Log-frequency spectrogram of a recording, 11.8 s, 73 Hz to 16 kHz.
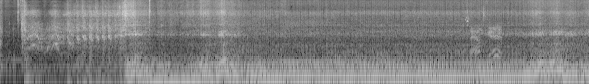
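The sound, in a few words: Chevrolet C10 engine with Quadrajet carburetor starting and revving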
